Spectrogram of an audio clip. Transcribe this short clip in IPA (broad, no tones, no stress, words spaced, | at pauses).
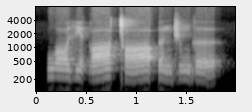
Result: wɔːvʲæɡɒː ǀɒː ʔə nd͡ʒuŋɡəː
